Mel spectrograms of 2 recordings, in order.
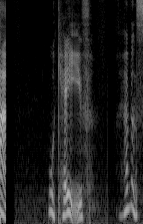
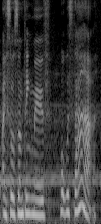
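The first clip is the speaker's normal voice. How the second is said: normal talking voice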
